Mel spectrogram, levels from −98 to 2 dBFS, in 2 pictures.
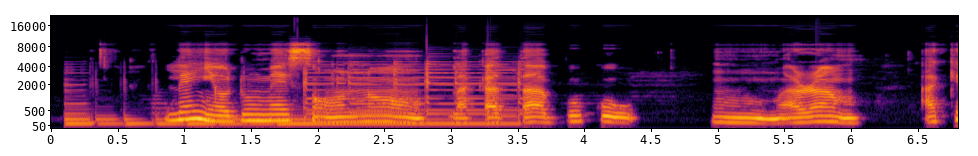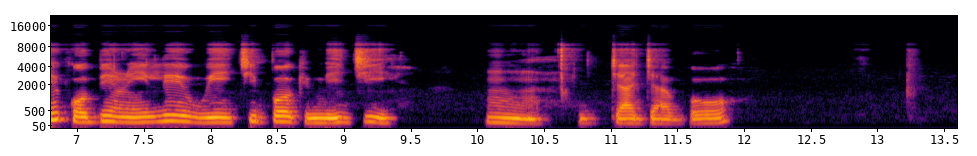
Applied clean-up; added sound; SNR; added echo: none; Electric guitar; 9 dB; none.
